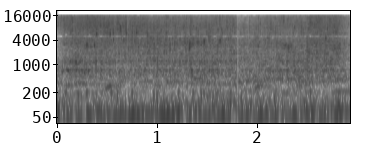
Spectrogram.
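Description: Onion sizzling in hot oil with bay leaves, cardamom, cinnamon and cumin, a dense continuous crackling fry that stays close and loud for the whole stretch, with a faint steady whine above it.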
